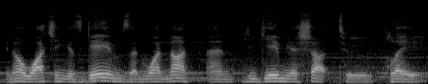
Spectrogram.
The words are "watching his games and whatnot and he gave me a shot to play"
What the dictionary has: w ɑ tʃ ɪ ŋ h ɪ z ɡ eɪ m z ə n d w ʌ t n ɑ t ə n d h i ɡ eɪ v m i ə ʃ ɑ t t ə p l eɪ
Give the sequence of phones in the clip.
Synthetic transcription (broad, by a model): w ɑ tʃ ɪ ŋ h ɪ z ɡ eɪ m z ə n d w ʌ n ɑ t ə n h i ɡ eɪ v m i ə ʃ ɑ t t ə p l eɪ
